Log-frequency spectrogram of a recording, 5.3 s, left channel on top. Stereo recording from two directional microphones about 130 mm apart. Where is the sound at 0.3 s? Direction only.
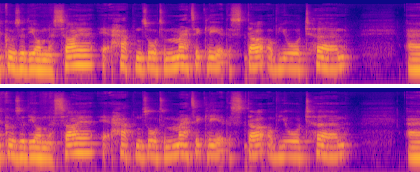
50° left (ahead or behind).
